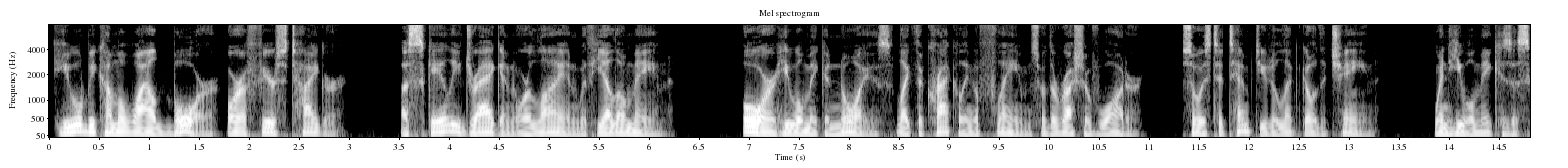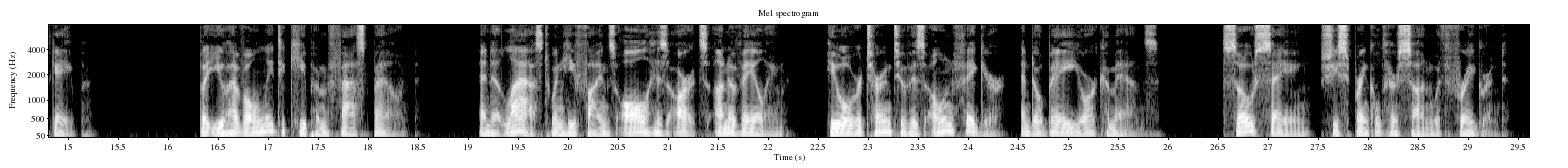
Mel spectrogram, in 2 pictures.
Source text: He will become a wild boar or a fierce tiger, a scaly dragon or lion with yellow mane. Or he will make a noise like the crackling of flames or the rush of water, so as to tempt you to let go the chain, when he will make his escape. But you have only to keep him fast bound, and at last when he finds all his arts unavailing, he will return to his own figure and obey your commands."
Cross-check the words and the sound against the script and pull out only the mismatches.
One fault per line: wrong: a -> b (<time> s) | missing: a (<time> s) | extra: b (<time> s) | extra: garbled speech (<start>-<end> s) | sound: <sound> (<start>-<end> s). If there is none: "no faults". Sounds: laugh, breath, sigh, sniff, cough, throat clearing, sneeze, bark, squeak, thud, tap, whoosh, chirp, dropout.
extra: So saying she sprinkled her son with fragrant (26.5 s)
